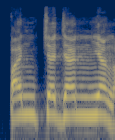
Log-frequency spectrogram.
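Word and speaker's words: पाञ्चजन्यं: Panchajanyang. Okay. This is the M that I said just now. When there's an M dot, we're going to pronounce ing.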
